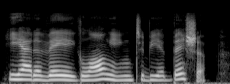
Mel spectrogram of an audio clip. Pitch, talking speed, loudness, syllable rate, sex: 210 Hz, 235 wpm, -15 LUFS, 5.9 syllables/s, female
